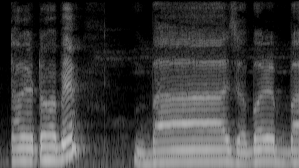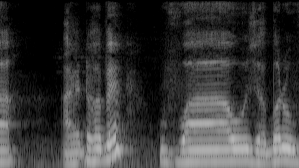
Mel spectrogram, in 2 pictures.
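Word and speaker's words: ب: বা এটা হচ্ছে ওয়াও বা যখন উচ্চারণ করবেন দুইটা ঠোঁট মিল করে উচ্চারণ করবেন আর ওয়াও টা দুই ঠোঁট গোল করে উচ্চারণ করবেন তাহলে এটা হবে বা জবর বা আর এটা হবে ওয়াও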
